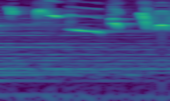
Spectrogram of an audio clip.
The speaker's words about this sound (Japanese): 大自然の中に身を置くと鳥の鳴き声が聞こえてきませんか。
